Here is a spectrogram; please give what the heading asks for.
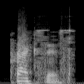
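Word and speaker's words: praxis: Practis.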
